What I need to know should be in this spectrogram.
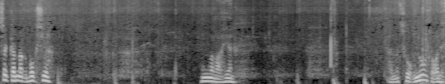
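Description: A young man talks close by in bursts, a little out of breath.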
